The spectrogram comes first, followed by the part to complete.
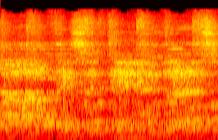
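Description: Male gospel quartet singing in close harmony into microphones, a bass voice beneath the upper parts.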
